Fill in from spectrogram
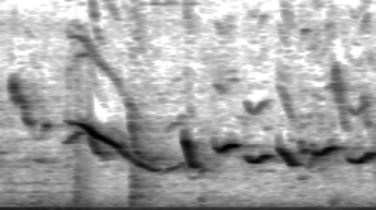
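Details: Javan white-eye song played as a lure to prompt a quiet caged bird to sing: a fast, high twittering phrase of sliding whistled notes, over a steady low electrical hum.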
